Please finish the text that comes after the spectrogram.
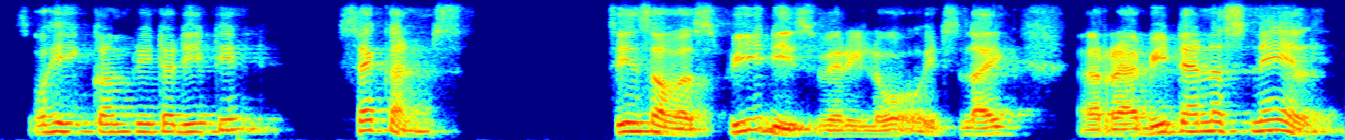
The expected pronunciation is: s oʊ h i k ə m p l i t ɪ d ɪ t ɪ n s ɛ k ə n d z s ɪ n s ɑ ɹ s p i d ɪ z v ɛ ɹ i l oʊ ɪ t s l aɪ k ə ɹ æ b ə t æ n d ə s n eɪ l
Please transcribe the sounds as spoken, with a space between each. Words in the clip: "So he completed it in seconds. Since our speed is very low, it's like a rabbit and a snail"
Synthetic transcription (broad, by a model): s oʊ h i k ə m p l i t ɪ d ɪ t ɪ n s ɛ k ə n d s s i n s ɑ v s p i d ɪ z v ɛ ɹ i l oʊ ɪ t s l aɪ k ə ɹ æ b ə t æ n d ə s n eɪ l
